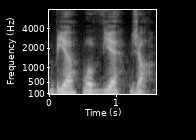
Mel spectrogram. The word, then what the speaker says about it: Białowieża: Pronounced Biaowieza. Białowieża is one of the last fragments of the primeval forest that once covered the whole of lowland Europe.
